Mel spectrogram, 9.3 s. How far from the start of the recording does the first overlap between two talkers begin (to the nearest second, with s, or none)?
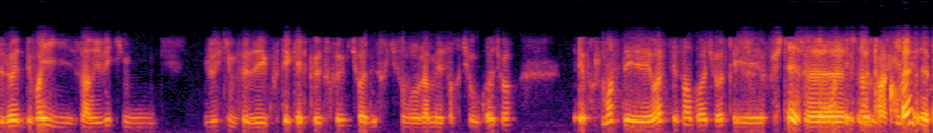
8 s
